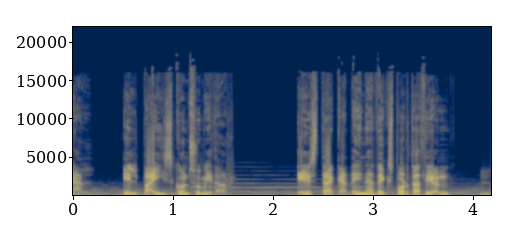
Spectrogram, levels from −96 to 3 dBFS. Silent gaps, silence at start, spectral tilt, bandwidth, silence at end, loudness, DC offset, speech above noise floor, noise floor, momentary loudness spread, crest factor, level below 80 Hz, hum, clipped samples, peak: none; 0 s; -5 dB/octave; 17.5 kHz; 0 s; -20 LUFS; under 0.1%; 23 dB; -43 dBFS; 10 LU; 18 dB; -50 dBFS; none; under 0.1%; -4 dBFS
